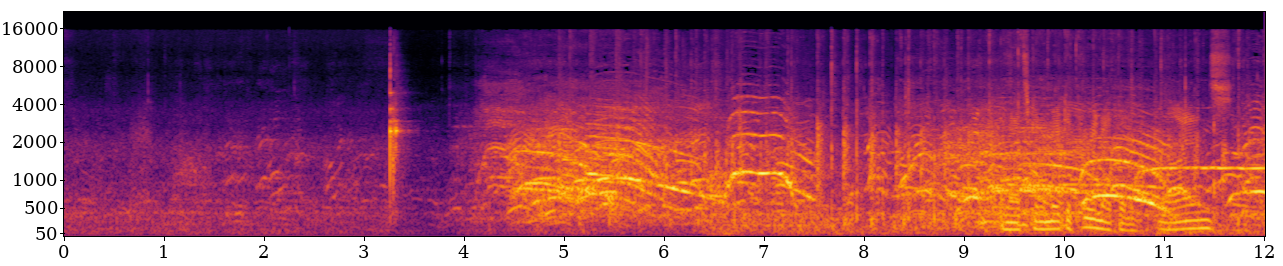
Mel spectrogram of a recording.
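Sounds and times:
low crowd voices: 0:00.0 - 0:12.0
metal bat hitting ball: 0:03.2 - 0:03.6.

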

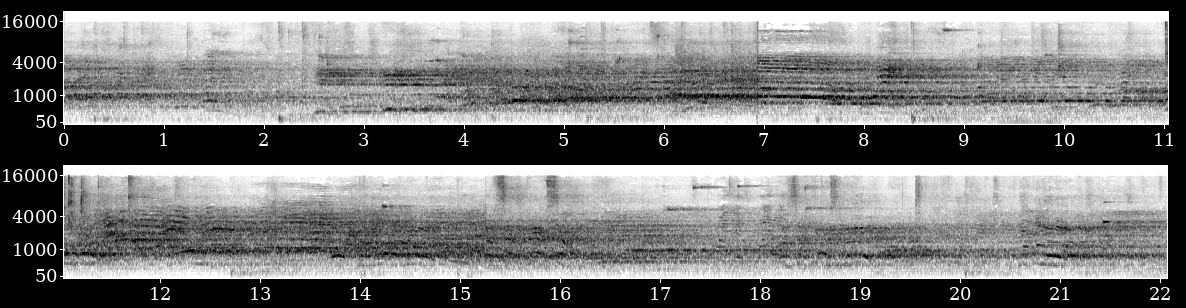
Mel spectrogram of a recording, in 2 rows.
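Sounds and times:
voices shouting in a hall: 0:00.0 - 0:22.0.

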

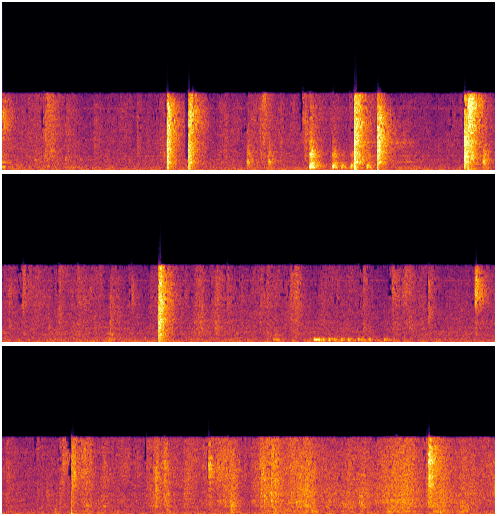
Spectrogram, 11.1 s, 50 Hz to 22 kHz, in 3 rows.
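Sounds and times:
plastic crackles: 0:00.0 - 0:11.0
bubble wrap popping: 0:01.2 - 0:03.8, 0:04.5 - 0:11.0.

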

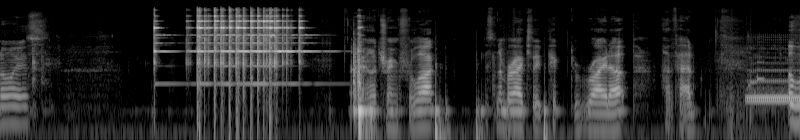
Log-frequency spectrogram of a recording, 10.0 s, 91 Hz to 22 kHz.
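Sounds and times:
hand bell ringing: 0:02.0 - 0:04.4.

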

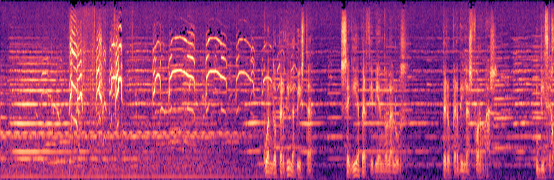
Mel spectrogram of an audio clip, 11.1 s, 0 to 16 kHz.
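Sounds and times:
gulls calling: 0:01.2 - 0:06.3.

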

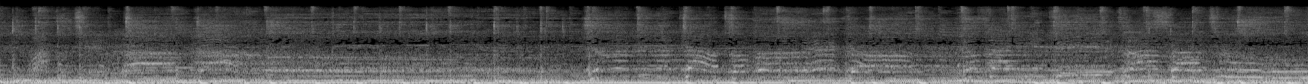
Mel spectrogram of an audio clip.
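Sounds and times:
live rock band playing: 0:00.0 - 0:13.0
male lead vocal: 0:00.0 - 0:13.0.

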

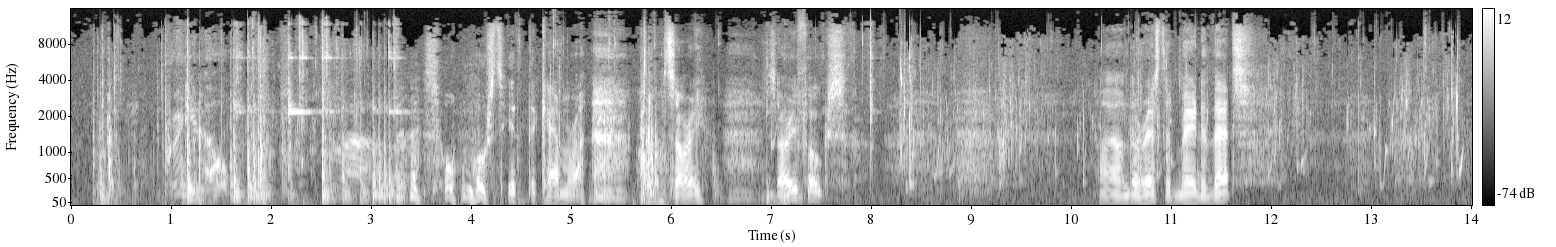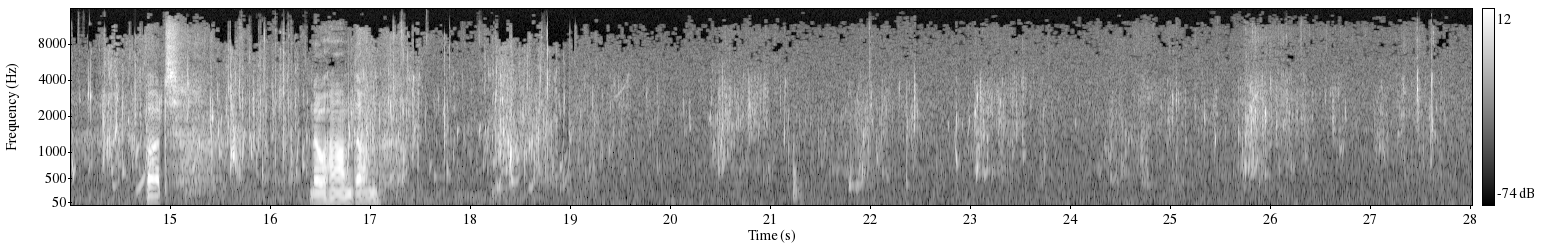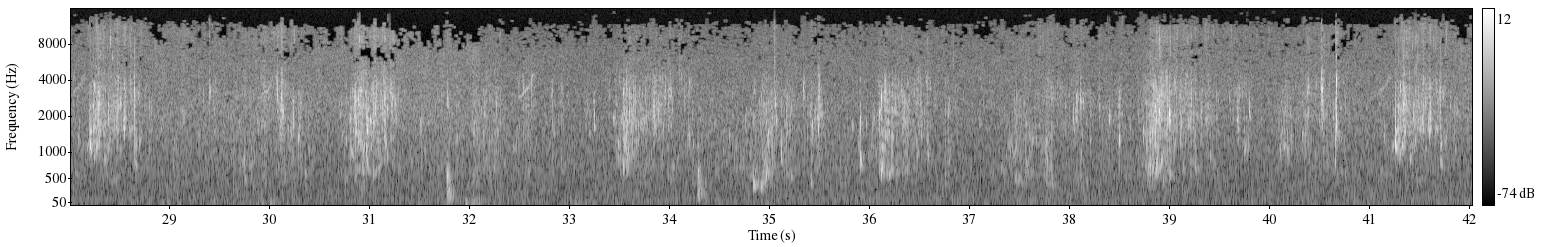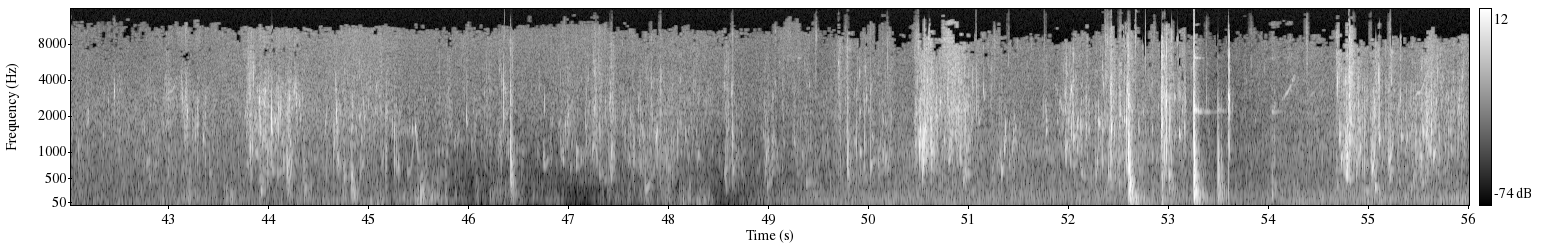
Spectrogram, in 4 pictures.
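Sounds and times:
paddle splashing in water: 0:00.0 - 0:56.0
knocks: 0:01.1 - 0:03.5, 0:52.6 - 0:54.2.

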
